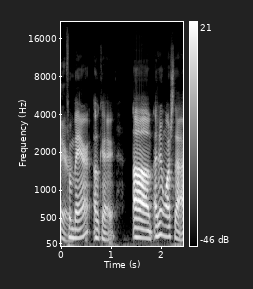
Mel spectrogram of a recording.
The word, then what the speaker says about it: Promare: I'm just going by how they say it in the fucking movie. Promare.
